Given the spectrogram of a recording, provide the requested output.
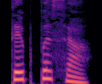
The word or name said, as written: ತಪಸಿ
